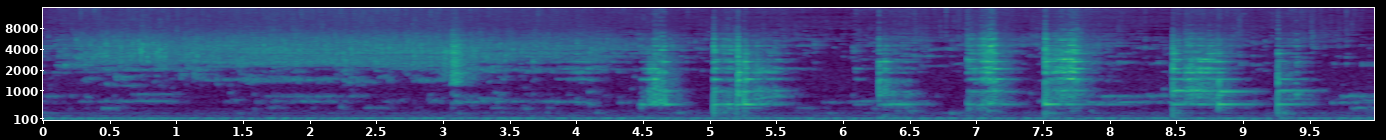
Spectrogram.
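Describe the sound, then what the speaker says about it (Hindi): Hot tempering is poured into cooked chana dal, sending out a hissing sizzle followed by several sharp splashy bursts as the oil hits the dal, against a low kitchen hum. "देखिए माशाल्लाह से दाल को हम तड़का लगा रहे हैं इस तरीके से।"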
